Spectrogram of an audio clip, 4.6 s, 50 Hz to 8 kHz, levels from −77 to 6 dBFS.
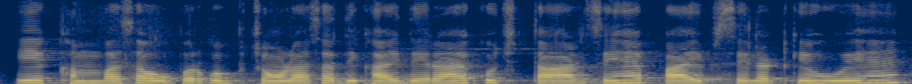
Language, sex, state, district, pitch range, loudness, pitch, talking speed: Hindi, female, Odisha, Sambalpur, 195-210 Hz, -17 LUFS, 200 Hz, 260 wpm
